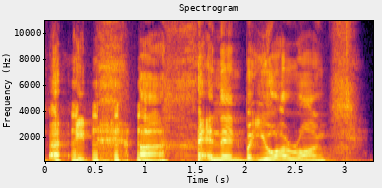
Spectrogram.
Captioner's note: laugh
